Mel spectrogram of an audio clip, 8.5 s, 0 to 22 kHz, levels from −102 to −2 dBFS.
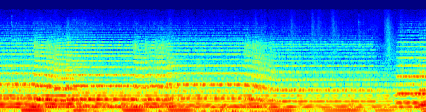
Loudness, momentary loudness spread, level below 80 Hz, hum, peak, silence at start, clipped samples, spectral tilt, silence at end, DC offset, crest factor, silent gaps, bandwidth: -17 LUFS; 10 LU; -26 dBFS; none; 0 dBFS; 0 s; under 0.1%; -9.5 dB/octave; 0 s; under 0.1%; 16 dB; none; 6 kHz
